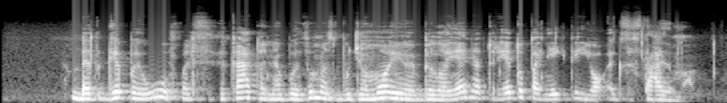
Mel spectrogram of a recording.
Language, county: Lithuanian, Šiauliai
